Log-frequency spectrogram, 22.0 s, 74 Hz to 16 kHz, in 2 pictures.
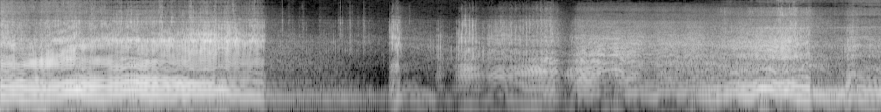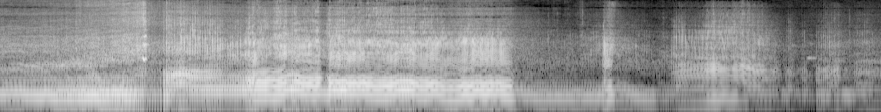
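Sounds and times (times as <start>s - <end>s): motocross bike engine revving: 0.0s - 22.0s.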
